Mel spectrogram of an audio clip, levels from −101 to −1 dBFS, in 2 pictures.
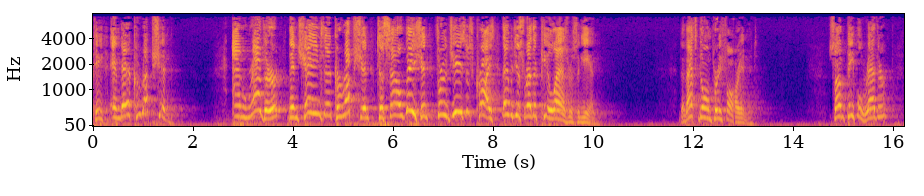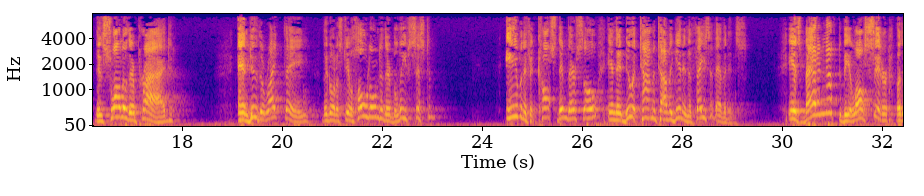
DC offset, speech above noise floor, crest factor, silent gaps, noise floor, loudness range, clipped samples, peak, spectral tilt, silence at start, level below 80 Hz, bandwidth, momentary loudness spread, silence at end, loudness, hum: under 0.1%; 33 dB; 18 dB; none; -49 dBFS; 8 LU; under 0.1%; 0 dBFS; -3 dB/octave; 0 s; -40 dBFS; 7.6 kHz; 12 LU; 0 s; -16 LUFS; none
